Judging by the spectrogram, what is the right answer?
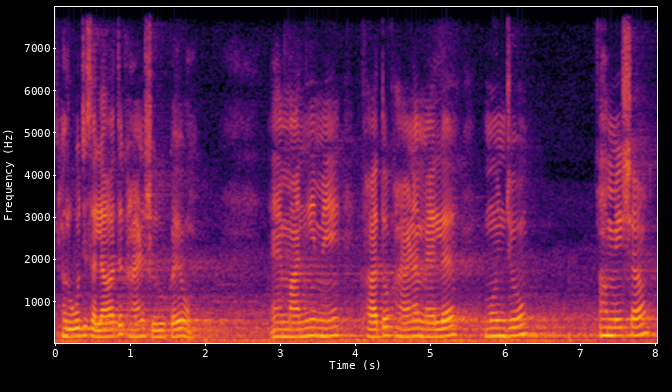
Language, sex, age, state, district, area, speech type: Sindhi, female, 45-60, Rajasthan, Ajmer, urban, spontaneous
